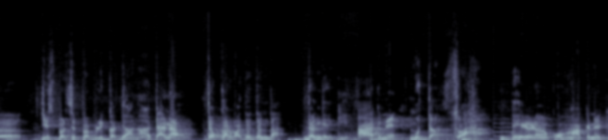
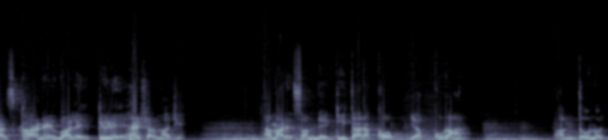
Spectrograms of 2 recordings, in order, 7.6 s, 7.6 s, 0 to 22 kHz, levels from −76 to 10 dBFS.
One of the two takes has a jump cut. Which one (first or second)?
first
